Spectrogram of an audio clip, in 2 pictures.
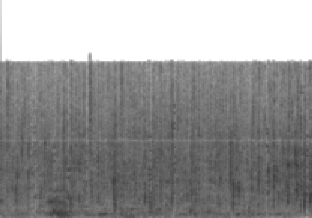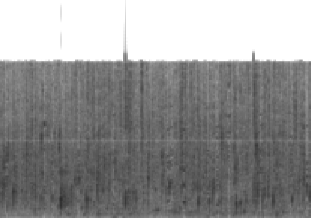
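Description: Rain falling and water dripping from the roof edges: a steady hiss dotted with many sharp drips and splashes.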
